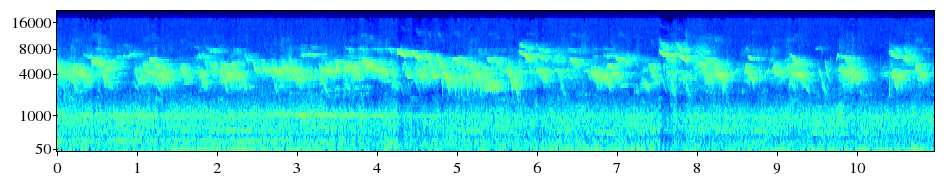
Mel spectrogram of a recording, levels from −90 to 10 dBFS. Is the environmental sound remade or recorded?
recorded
